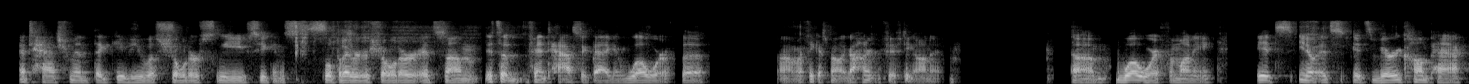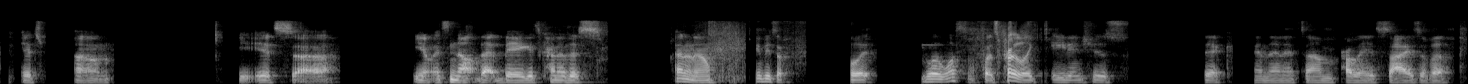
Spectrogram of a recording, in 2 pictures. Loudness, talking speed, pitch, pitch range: -24 LUFS, 180 wpm, 95 Hz, 95-100 Hz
